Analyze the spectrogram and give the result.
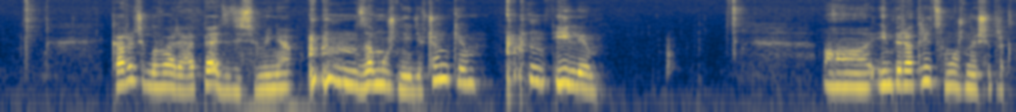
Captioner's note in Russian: откашливается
